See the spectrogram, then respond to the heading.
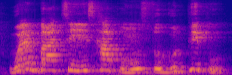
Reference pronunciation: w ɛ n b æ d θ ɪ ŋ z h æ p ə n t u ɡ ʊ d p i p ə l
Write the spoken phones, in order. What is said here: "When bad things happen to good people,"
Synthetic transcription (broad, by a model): w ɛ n b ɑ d t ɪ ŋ s h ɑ p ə n t u ɡ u d p i p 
